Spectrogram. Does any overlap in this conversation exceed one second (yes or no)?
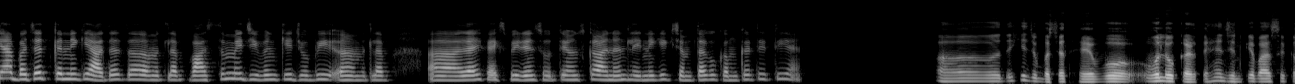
no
